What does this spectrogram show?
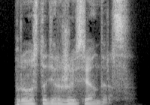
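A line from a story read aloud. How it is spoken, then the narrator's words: Quiet speech. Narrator (Russian): тихо сказал Бэтрим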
